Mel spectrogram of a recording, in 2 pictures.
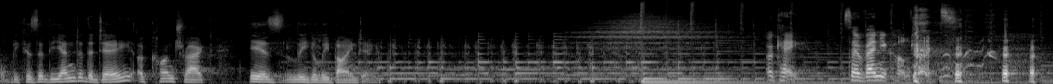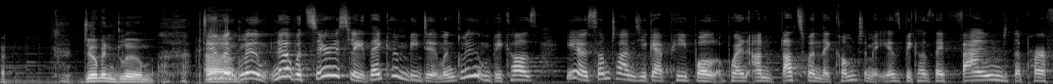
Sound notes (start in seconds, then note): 4.2 upbeat music; 9.1 laughing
